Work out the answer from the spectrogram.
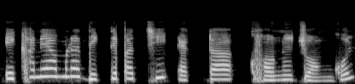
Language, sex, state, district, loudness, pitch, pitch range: Bengali, female, West Bengal, Jhargram, -14 LUFS, 245 Hz, 215-315 Hz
